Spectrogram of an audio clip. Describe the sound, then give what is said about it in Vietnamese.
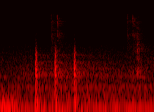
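Three evenly spaced knocks on a door, soft and quick, heard over a low steady hum. “Có tiếng gõ cửa.”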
